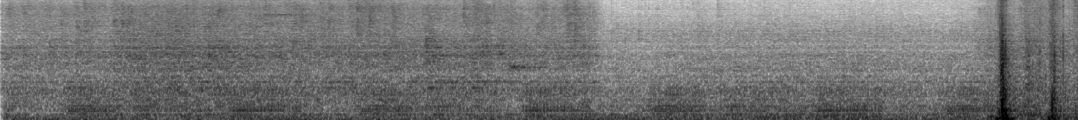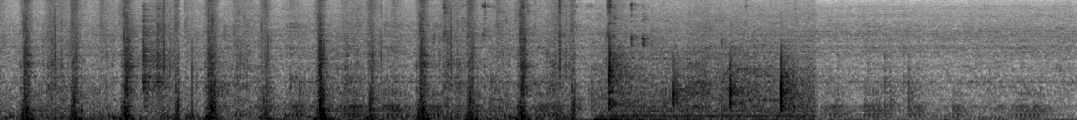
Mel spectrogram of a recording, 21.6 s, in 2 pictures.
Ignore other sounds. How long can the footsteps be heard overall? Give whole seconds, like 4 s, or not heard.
9 s.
